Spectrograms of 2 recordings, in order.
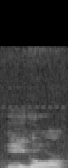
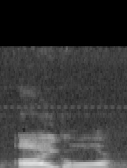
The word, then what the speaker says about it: Igor: our side characters they of course Inga and eigor oh wait wait wait my mistake my mistake it's pronounced igore played by Terry gar and Marty Felman respectively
